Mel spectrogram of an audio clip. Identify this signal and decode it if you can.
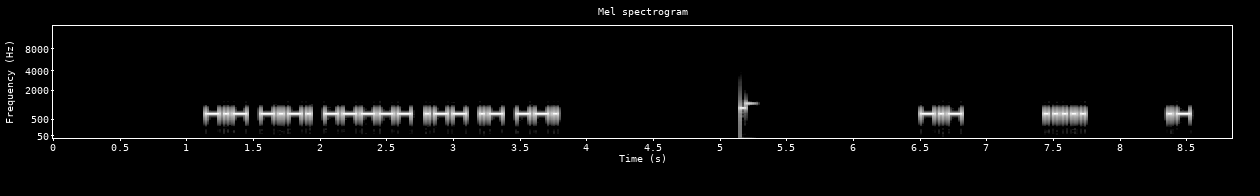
Morse code, heard as a keyed tone, about 36 wpm, spaced as for 23 wpm, 700 Hz. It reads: KC0WAG K5A
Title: USA Call Signs - 6x Character Spacing - 35wpm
